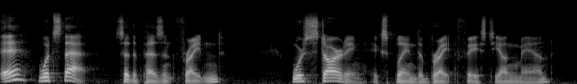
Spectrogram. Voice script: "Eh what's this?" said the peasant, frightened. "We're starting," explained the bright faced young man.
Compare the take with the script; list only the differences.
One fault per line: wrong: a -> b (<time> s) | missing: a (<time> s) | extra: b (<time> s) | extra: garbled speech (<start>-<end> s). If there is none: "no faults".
wrong: this -> that (0.6 s)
